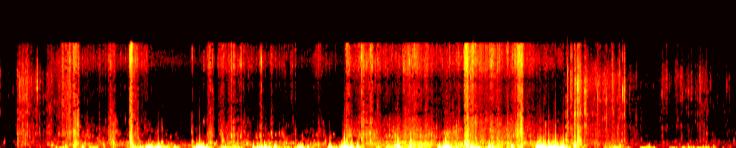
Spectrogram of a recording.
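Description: A fishing reel whirs and clicks as it is wound in.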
